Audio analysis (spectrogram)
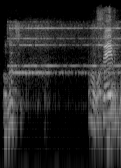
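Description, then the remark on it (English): A telephone rings with a steady, high electronic tone sustained for about two seconds, while people's voices chatter over the start and end of the ring. “Saved by the bell. I have to take care of that.”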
